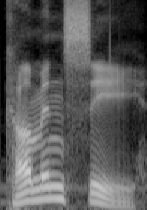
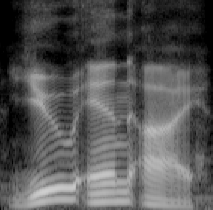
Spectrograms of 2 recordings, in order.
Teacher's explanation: in natural conversation and is often reduced to a short N sound.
